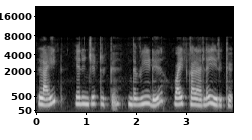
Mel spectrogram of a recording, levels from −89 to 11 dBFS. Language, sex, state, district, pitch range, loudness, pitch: Tamil, female, Tamil Nadu, Nilgiris, 205-230 Hz, -16 LUFS, 220 Hz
